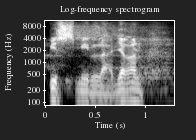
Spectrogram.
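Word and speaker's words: بسم الله: Kalau sebelum lafaz Allah ini barisnya di atas, ini bisa patah, bisa domah. Sebelum ya, ini lafaz Allah. Sebelum lafaz Allah, barisnya di atas.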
